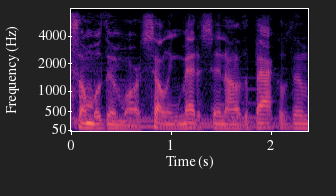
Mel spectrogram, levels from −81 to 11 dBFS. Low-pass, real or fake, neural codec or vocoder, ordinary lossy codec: 7.2 kHz; real; none; Opus, 24 kbps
